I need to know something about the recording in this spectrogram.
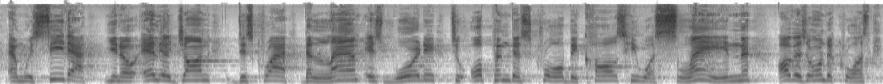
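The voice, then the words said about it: Ghanaian West African accent. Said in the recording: “a guy with a funny accent from West Africa in Ghana, northern part of Ghana ... a funny accent, and it's hard to tell where my accent is”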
